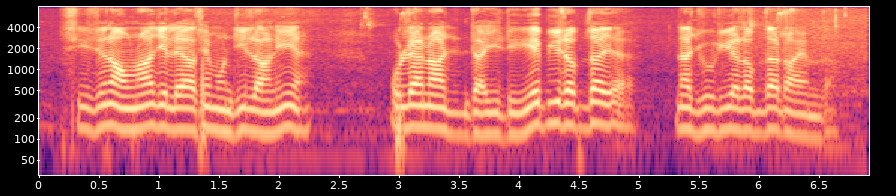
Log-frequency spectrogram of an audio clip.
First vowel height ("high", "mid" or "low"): high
